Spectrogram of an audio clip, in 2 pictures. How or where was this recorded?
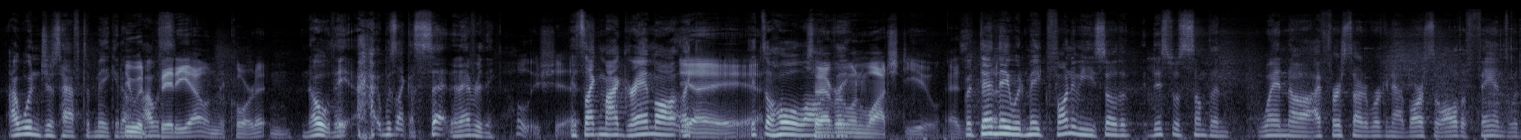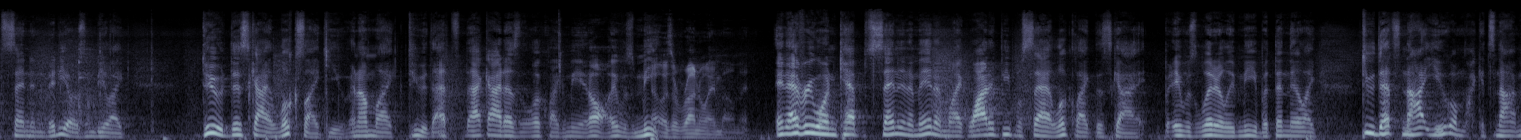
busy venue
